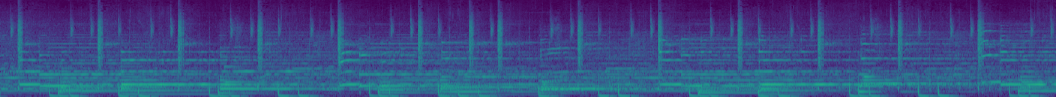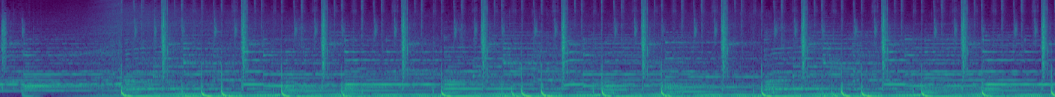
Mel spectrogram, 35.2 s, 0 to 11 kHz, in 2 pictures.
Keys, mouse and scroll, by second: 14.6 alt+shift+click, 17.4 alt+click, 18.8 double click, 28.4 double click, 31.8 f.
